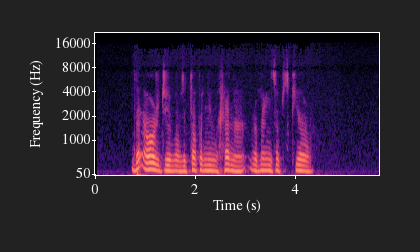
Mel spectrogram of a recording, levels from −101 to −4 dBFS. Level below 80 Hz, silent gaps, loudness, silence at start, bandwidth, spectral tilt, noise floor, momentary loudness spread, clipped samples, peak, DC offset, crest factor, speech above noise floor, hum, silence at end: -50 dBFS; none; -30 LUFS; 0.75 s; 11 kHz; -7 dB/octave; -69 dBFS; 10 LU; under 0.1%; -12 dBFS; under 0.1%; 18 dB; 41 dB; none; 1.35 s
